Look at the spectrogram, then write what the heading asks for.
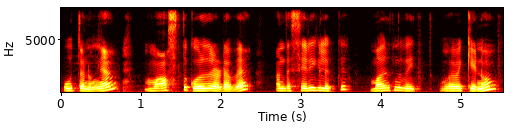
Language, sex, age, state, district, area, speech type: Tamil, female, 45-60, Tamil Nadu, Tiruppur, rural, spontaneous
